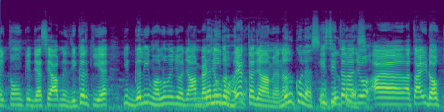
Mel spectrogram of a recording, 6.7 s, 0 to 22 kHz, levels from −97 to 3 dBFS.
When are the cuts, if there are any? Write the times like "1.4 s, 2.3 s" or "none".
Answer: none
